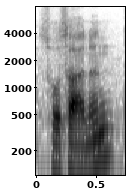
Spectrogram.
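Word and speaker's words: 疏食: 소사는 아주 이렇게 거친 밥입니다. 보통 이제 식자인데 이거를 밥을 먹는다. 이렇게 밥 할 때는 사로 읽고요. 먹는다 동사로 할 때는 식이죠.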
